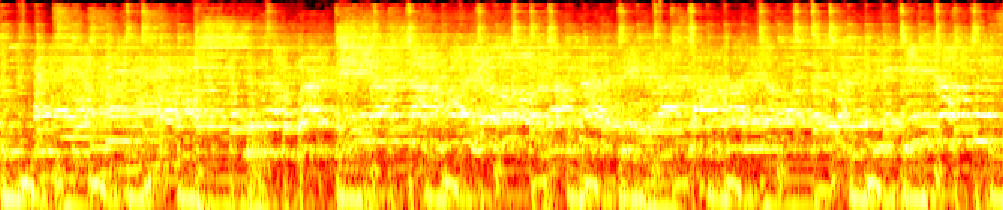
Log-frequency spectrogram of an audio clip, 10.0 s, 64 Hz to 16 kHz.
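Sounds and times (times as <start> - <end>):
guitar: 0.0 - 10.0
live band music: 0.0 - 10.0
pulsing bass line: 0.0 - 10.0.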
